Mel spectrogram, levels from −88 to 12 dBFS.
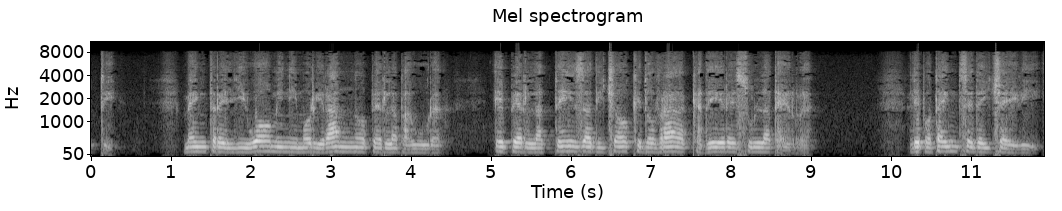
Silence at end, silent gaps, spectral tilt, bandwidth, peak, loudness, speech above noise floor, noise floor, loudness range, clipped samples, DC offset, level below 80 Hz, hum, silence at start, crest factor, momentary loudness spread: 0.1 s; none; -3.5 dB/octave; 8.8 kHz; 0 dBFS; -14 LUFS; 41 dB; -55 dBFS; 3 LU; under 0.1%; under 0.1%; -52 dBFS; none; 0 s; 14 dB; 12 LU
